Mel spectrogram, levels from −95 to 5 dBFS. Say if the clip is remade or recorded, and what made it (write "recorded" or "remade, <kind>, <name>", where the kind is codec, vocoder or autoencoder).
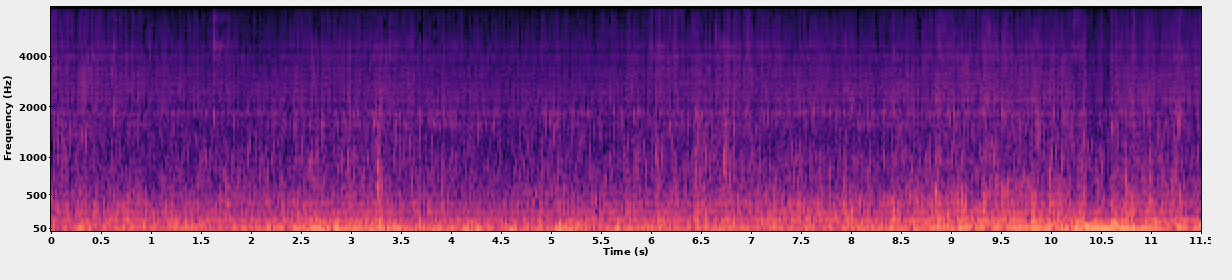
remade, vocoder, BigVGAN v2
